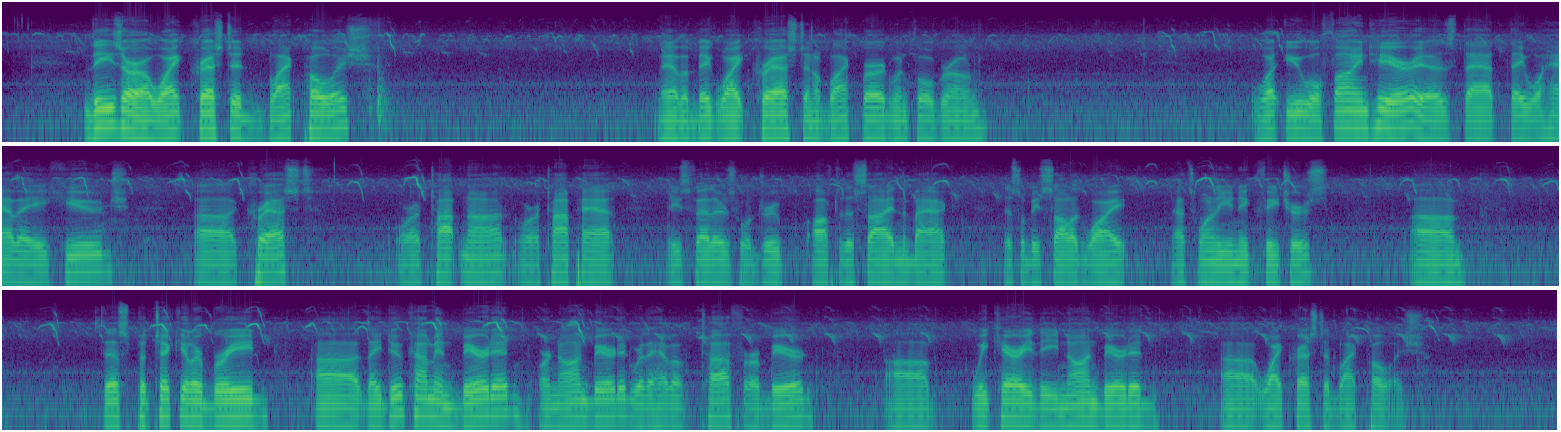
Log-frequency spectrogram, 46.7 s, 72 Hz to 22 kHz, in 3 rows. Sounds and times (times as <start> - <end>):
Speech: 0.8 - 3.8, 6.6 - 9.8, 12.5 - 16.9, 17.5 - 18.7, 19.5 - 25.0, 25.6 - 28.8, 29.7 - 30.2, 32.1 - 39.3, 40.0 - 42.7, 43.4 - 45.4.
